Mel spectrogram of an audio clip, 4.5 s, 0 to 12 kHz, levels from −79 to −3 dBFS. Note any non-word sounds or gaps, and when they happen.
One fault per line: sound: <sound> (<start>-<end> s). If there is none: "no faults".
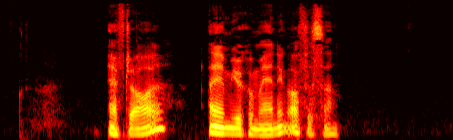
no faults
